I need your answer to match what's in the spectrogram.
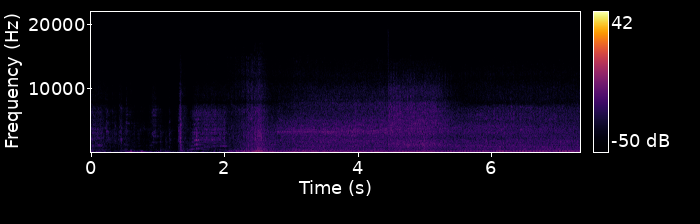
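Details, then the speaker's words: Old Modra generator with replacement carburettor, started cold at about 10°: several weak, uneven pulls and coughs before catching, then rough, hunting run; hard cold start, owner suspects carb jetting not suited to cold, happens every year. "I wouldn't even look at the carb today cuz this happens every year. I think it has to do with the jetting of it."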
